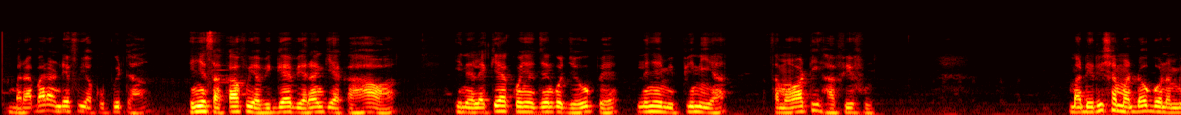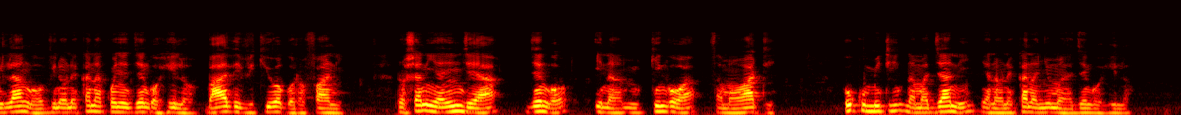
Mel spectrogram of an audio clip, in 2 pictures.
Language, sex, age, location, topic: Swahili, male, 18-24, Nairobi, education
